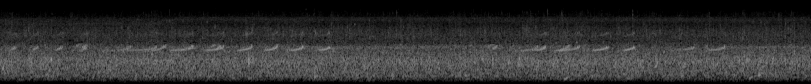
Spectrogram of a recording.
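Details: Kajika frogs calling on a summer night at Yokoze, Chichibu District, Saitama, Japan, recorded with a TASCAM DR-05X: rising whistled notes in quick runs of many, pausing, then resuming, over a steady rushing stream.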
